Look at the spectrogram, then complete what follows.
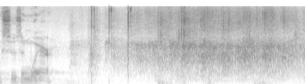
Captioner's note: applause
